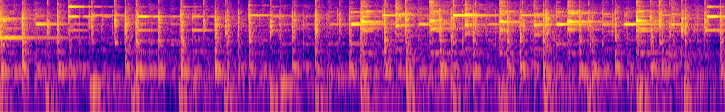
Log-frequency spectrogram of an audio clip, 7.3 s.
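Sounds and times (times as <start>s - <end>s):
abstract world fusion percussion combos: 0.0s - 7.2s.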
